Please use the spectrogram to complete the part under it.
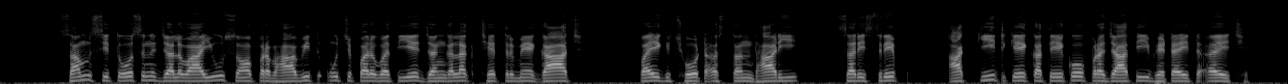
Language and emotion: Maithili, neutral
